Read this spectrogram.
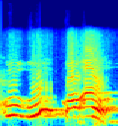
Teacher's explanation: ये आपके चार ऐसे स्वर हैं जिनको आप बोलेंगे वो वृत्ताकार है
